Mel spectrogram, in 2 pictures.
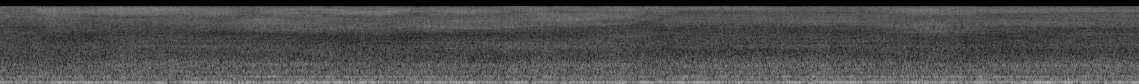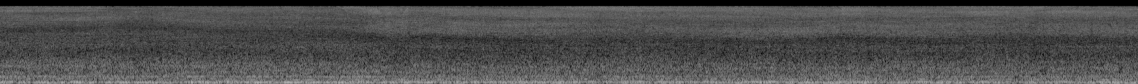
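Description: Gravity-feed compressed-air spray gun hissing steadily as it sprays epoxy primer onto a car panel, over a steady low hum.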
